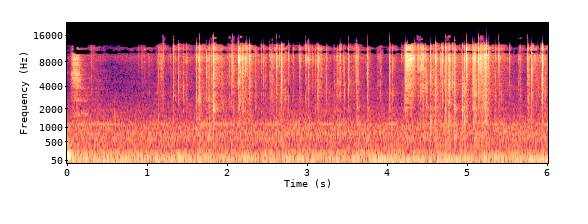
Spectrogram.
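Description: Foil wrapper of a Pokémon trading-card booster pack crinkling as it is picked up and handled, a dense run of small sharp crackles from about a second in.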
